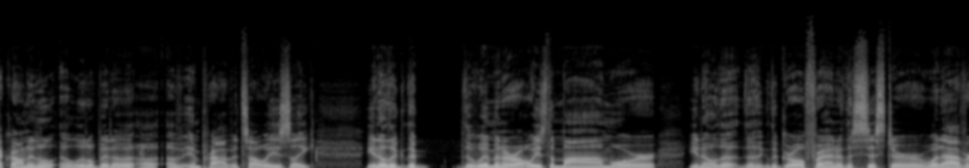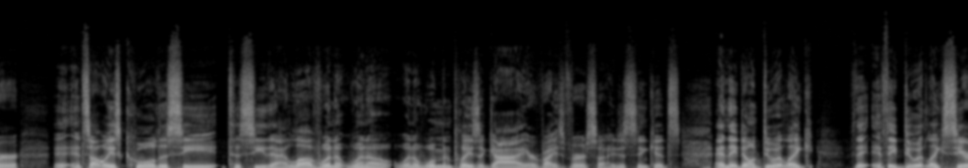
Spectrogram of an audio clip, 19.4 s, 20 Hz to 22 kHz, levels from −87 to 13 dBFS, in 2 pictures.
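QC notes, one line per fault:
No faults were found in this speech recording. Nothing heard calls for a line of its own.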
